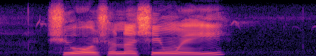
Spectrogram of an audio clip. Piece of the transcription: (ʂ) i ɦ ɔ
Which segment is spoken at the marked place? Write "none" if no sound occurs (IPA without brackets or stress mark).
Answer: ʃ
